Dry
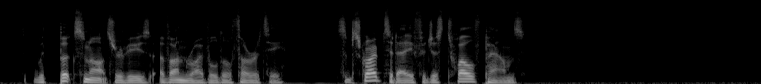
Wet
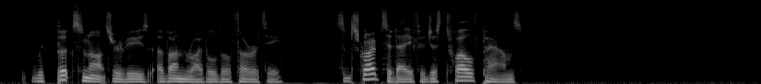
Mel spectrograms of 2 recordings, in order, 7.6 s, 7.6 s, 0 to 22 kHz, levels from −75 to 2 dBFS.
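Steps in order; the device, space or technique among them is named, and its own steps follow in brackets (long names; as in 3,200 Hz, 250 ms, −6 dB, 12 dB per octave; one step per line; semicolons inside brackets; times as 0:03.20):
chipmunk voice (pitch shifter +5.5 semitones)
level −2 dB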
